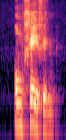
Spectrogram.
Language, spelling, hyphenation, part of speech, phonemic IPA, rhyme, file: Dutch, omgeving, om‧ge‧ving, noun, /ˌɔmˈɣeː.vɪŋ/, -eːvɪŋ, Nl-omgeving.ogg
- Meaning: 1. surroundings, area, environment, environs 2. social circle, environment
